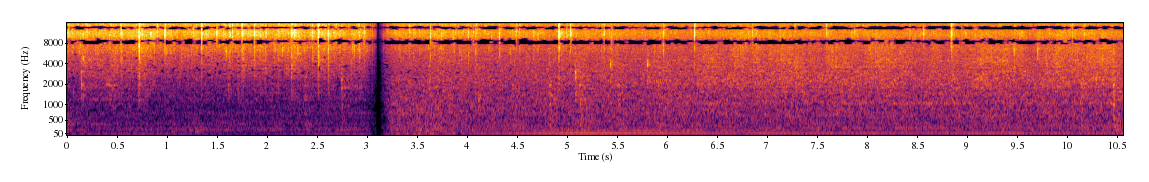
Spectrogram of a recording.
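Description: Chopped garlic and onion sizzling in hot oil in a frying pan while being stirred with a wooden spoon, a steady frying hiss. The sound cuts out for an instant about three seconds in, and a low hum runs under the sizzle after that.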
